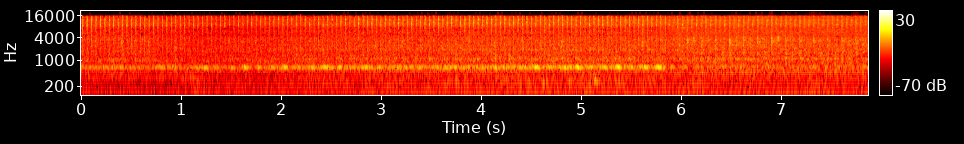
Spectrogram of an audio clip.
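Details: New Chevrolet Tracker 3-cylinder turbo, first cold start of the day at 8 a.m., camera at engine: light fast ticking about 2.5 per second over steady idle with faint whistle; normal injector tick per dealer mechanic.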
